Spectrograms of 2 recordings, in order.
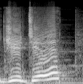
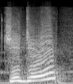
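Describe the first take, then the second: First: The words run together with sounds dropped. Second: The same.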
